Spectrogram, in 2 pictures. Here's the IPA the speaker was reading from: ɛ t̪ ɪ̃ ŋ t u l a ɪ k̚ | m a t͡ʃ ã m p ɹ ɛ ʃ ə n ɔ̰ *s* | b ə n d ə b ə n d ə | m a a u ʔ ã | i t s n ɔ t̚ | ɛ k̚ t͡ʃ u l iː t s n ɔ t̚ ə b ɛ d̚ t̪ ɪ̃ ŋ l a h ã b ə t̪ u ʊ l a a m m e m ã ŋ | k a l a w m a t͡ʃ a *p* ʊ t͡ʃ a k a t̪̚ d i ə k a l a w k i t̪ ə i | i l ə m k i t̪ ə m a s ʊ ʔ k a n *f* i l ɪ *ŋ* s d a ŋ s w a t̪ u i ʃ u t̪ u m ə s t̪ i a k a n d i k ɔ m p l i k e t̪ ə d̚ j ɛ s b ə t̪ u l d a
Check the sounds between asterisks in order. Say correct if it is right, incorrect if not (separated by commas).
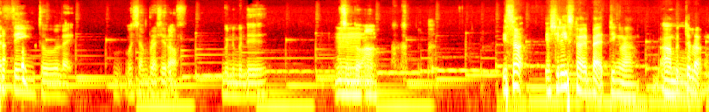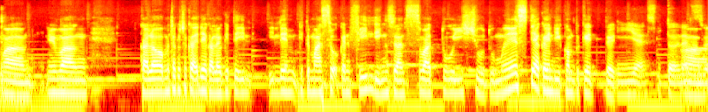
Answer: incorrect, incorrect, correct, correct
